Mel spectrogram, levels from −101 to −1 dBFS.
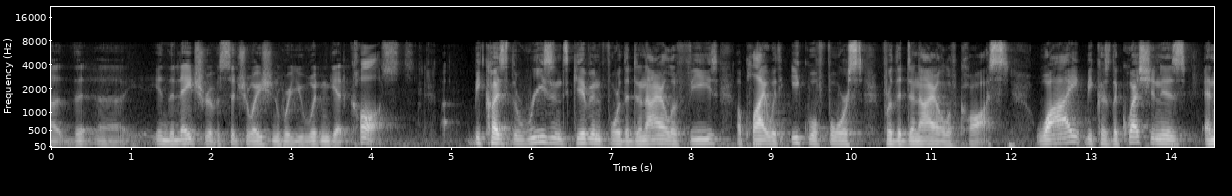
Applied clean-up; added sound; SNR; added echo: none; none; none; none.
